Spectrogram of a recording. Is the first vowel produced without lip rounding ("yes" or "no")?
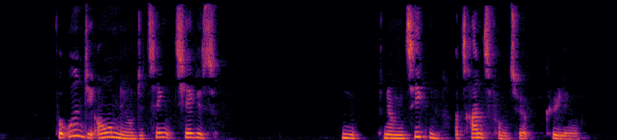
no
